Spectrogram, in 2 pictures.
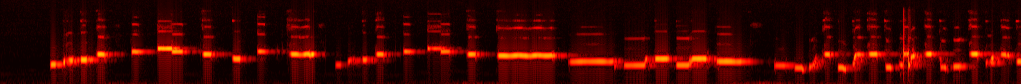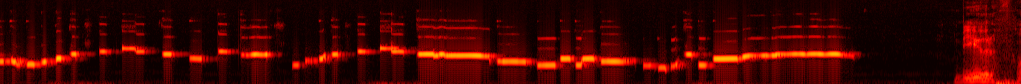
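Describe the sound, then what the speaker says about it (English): Ocarina playing a melodic J-pop tune, a clear pure whistle-like line moving through phrases with short breaths between them, steady and close for about twenty seconds, ending with a brief sound at the very end. "I just know an ocarina piece from it"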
